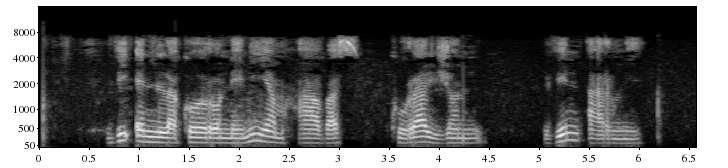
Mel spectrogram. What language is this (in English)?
Esperanto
